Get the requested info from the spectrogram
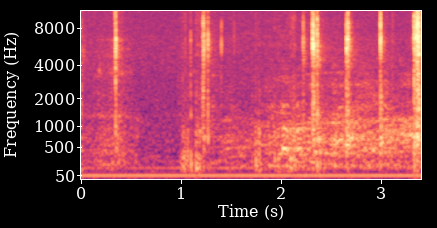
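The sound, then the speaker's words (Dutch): Quiet crackling and sharp ticking snaps of duct tape being pulled and pressed down, with a short rasping stretch midway and several crisp clicks toward the end. “Ja, dat is duct tape. Hij kan er ook weer af.”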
